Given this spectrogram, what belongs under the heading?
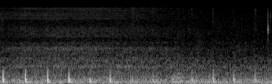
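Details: Splenic percussion during a demonstrated head-to-toe physical exam on an adult male patient, after he takes a deep breath in and out; negative splenic percussion sign.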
